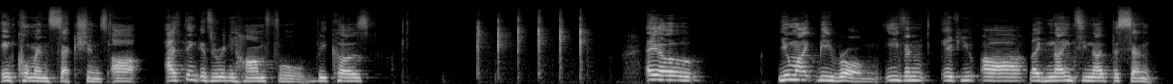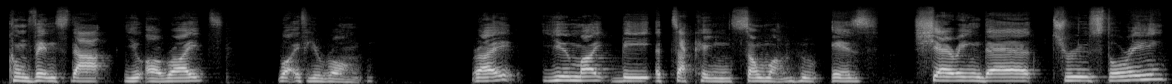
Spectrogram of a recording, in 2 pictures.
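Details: Male speaker with Tourette syndrome; an interjection ("hey... yo") in this stretch appears to be a vocal tic: vocal tic (Tourette syndrome).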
